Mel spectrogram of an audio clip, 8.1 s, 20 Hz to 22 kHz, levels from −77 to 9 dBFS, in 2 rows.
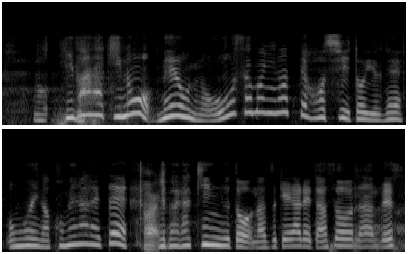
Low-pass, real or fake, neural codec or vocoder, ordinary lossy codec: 7.2 kHz; fake; codec, 24 kHz, 1.2 kbps, DualCodec; none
